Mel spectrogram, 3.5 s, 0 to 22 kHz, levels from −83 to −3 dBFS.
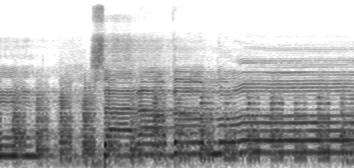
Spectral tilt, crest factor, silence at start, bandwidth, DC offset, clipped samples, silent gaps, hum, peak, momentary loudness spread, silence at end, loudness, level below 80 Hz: -5.5 dB/octave; 14 dB; 0 s; 20 kHz; under 0.1%; under 0.1%; none; none; -4 dBFS; 4 LU; 0 s; -18 LUFS; -46 dBFS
